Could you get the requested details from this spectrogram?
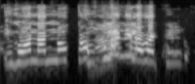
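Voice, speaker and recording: A woman's voice: very high-pitched, a little fast, background noise. A woman, answering reporters evasively and with irritation. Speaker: interviewee, sister.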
